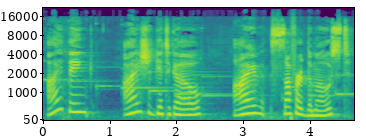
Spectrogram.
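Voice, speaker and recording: A woman's voice: a little high, lively intonation, takes it slowly, fairly bright tone, soft background music. A woman playing the self-righteous wife of a killer, defensive and scornful, in a live horror drama. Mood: indignant. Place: theatre stage, live performance.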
